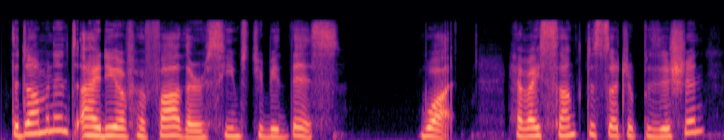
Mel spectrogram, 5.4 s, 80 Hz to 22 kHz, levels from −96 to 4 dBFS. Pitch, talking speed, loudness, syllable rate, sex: 235 Hz, 200 wpm, -18 LUFS, 5.9 syllables/s, female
